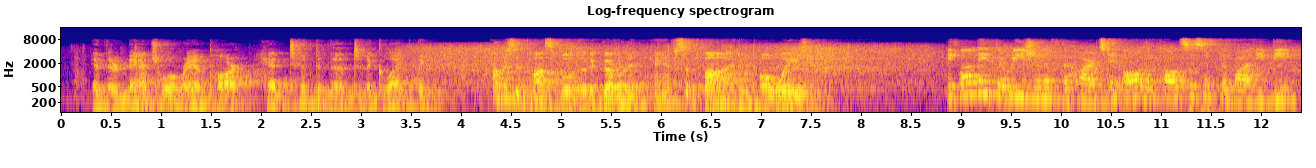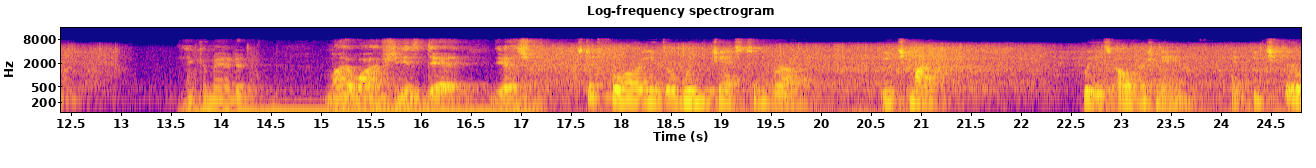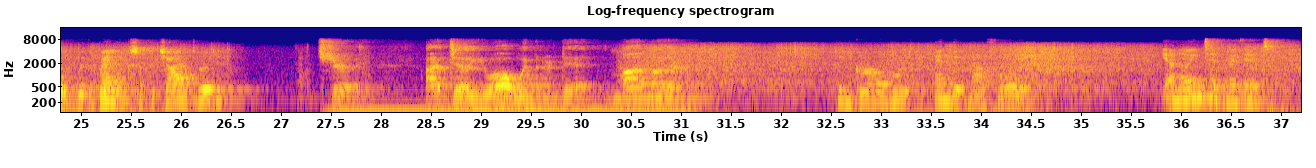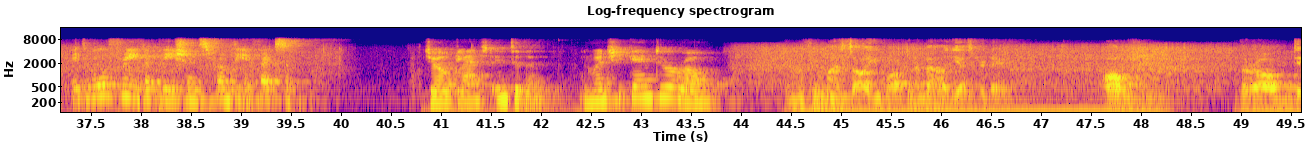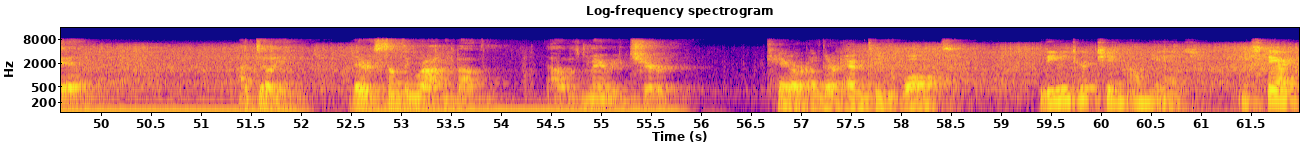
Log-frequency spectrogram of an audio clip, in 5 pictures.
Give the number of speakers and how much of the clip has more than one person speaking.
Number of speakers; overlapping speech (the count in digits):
5, no overlap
